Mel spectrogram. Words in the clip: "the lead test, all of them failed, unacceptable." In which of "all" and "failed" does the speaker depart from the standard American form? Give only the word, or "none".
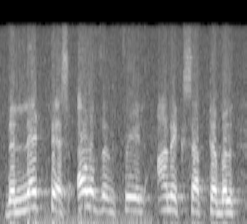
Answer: failed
